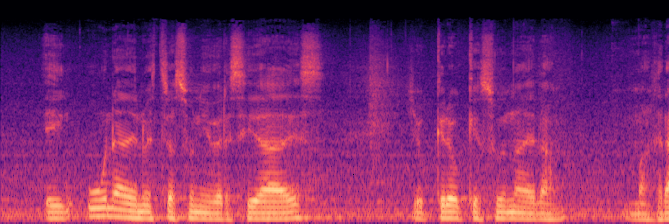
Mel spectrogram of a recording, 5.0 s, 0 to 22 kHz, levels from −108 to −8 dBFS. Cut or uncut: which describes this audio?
uncut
